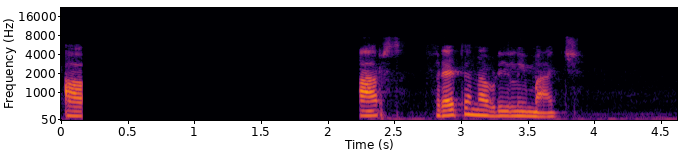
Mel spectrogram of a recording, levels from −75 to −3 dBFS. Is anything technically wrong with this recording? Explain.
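Yes, there's an audio dropout to silence from 0.16 s to 2.24 s, a gap of about 2.1 s. The input was likely lost, through a disconnect or a stray mute, while the recorder kept writing silence, so everything there is gone and even the room tone vanishes before "març fred en abril" picks up mid-flow.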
